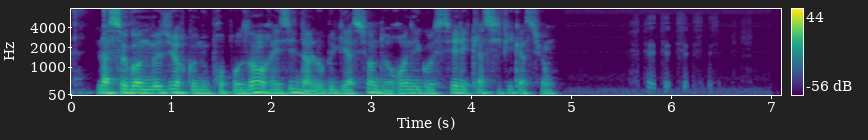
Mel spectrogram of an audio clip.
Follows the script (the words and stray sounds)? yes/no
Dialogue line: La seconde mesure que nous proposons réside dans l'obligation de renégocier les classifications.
no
